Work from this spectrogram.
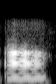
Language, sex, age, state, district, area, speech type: Malayalam, male, 18-30, Kerala, Thiruvananthapuram, rural, conversation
